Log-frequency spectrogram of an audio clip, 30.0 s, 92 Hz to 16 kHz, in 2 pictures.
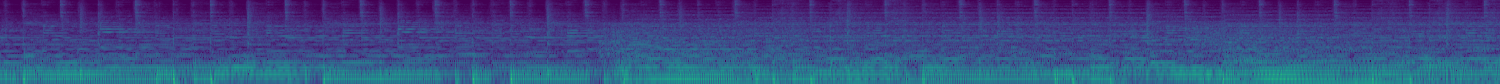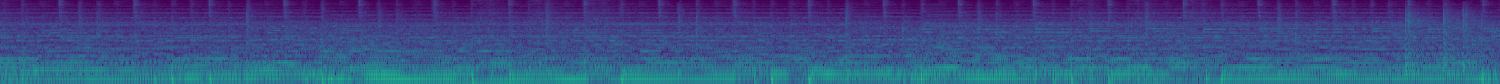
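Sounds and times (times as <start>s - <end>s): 
instrumental music: 0.0s - 29.9s.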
